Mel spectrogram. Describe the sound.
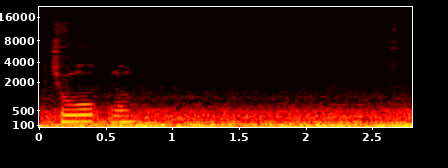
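Steady low rumble of a car descending a winding mountain pass road, quiet and even throughout, with a brief voice near the start.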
